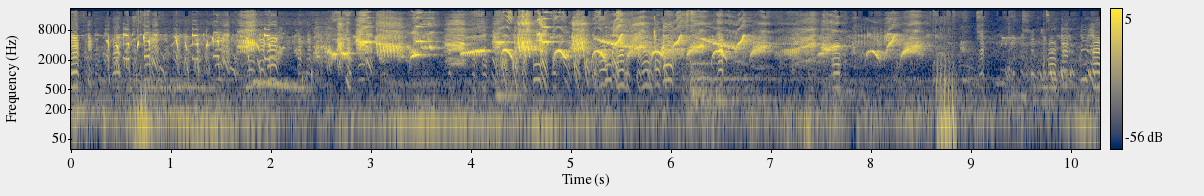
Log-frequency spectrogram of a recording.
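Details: Zebra finches of white and gray varieties, a group in an aviary cage, chirp continuously: a dense overlapping chatter of high, short tweets and nasal notes with scattered louder calls and low rumbling noise.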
